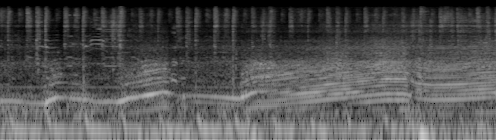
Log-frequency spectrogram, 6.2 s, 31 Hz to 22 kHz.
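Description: BMW M3 E92's V8 accelerating hard, heard from inside the cabin. The engine note rises and falls twice, then makes one long climb through the revs that drops sharply at an upshift about five seconds in, with a brief thump at the shift.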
